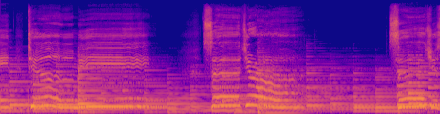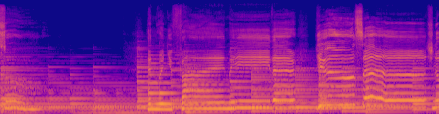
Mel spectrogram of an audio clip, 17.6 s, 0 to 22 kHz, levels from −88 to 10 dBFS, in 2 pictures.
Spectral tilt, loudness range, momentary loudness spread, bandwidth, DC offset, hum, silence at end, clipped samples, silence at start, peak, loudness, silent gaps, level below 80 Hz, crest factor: -4.5 dB/octave; 5 LU; 13 LU; 18.5 kHz; under 0.1%; none; 0 s; under 0.1%; 0 s; -4 dBFS; -19 LUFS; none; -42 dBFS; 14 dB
